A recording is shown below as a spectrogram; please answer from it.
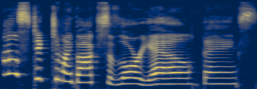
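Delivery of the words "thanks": ordinary talk, nothing marked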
